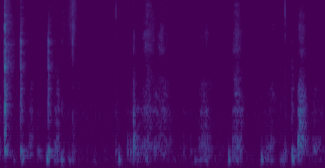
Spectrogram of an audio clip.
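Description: Faint, irregular scratches and taps of a pen writing out an algebraic expression.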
